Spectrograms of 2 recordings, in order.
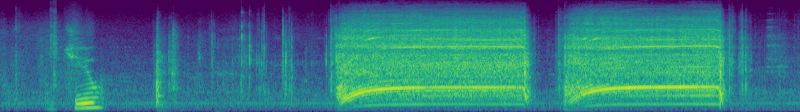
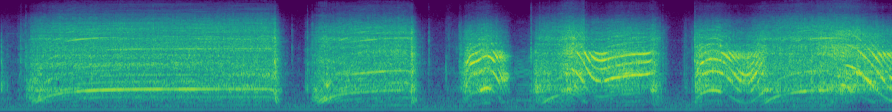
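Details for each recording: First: Old cordless drill-driver connected to a finished homemade power supply built from used parts, replacing its dead battery: two clean bursts, motor spins up fast to a steady even whine and holds speed; working fine. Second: Old cordless drill-driver run from a homemade mains power supply (transformer, capacitor, used parts) instead of its dead battery: motor whine sags under load, clutch ratchets and slips at setting eight and the second-to-last; weaker than on battery.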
